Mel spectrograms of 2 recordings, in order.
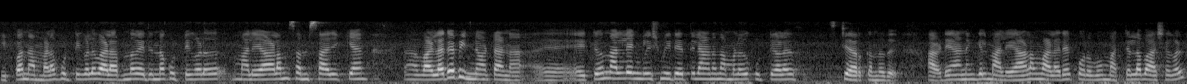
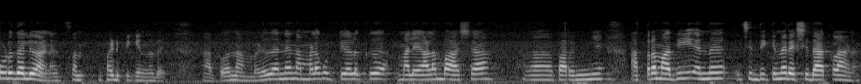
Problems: background sounds at intervals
